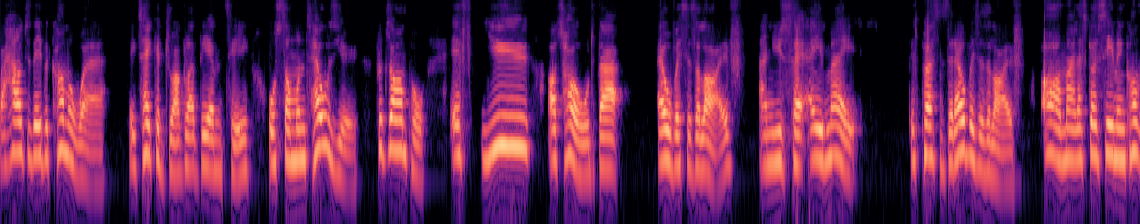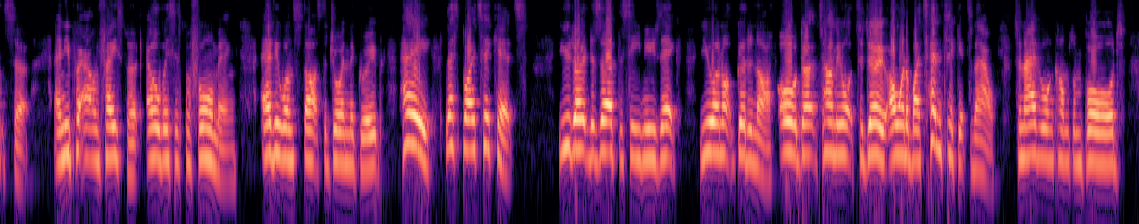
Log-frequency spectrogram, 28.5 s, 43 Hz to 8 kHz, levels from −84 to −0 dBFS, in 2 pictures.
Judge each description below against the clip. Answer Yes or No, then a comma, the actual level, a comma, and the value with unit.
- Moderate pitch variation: Yes, average, 3.8 semitones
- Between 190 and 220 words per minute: Yes, average, 200 wpm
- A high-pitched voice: Yes, high, 200 Hz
